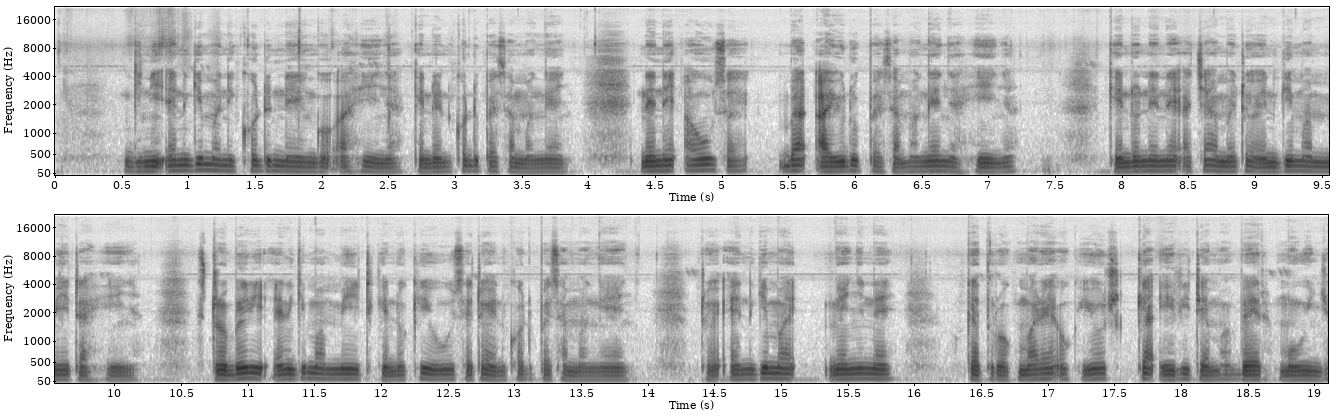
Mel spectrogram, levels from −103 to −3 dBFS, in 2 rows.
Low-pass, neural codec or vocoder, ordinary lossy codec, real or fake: none; none; none; real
